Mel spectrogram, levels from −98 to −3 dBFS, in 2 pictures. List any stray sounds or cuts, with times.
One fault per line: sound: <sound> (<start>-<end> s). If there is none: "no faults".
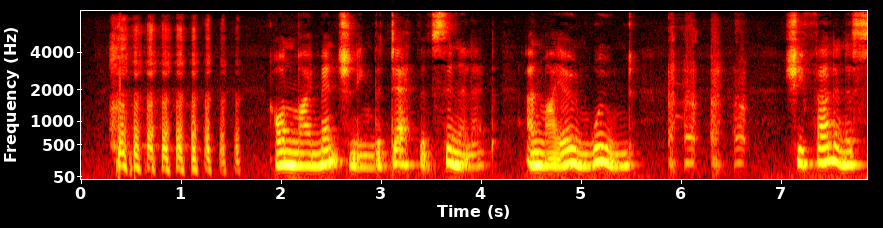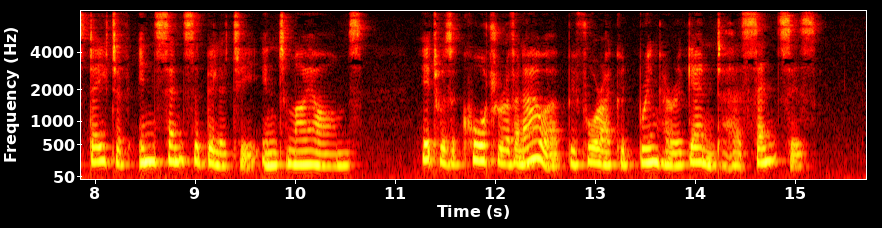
sound: laugh (0.3-1.6 s)
sound: cough (5.9-6.7 s)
